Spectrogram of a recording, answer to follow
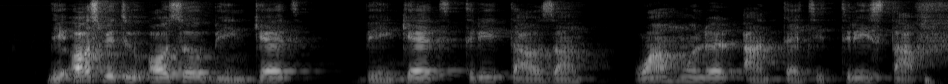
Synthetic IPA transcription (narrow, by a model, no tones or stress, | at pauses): diʔɔspitalʔɔlsobĩnɡɛt | bĩnɡɛttɾit̪aʊzãnd | wɔ̃nɦɔ̃ndɹɛdãnt̪ɛtʰiθɾistaf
